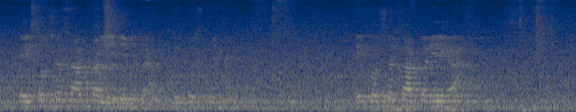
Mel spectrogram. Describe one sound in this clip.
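A man speaks nearby in a calm, teaching voice.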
